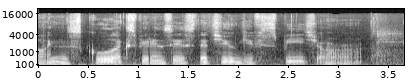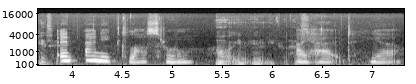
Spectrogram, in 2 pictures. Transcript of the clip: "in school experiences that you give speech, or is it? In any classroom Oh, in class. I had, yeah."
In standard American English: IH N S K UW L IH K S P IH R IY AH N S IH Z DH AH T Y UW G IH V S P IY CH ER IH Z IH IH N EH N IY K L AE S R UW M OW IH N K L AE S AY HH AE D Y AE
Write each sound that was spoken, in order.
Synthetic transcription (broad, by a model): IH N S K UW L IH K S P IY R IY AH N S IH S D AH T Y UW G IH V S P IY CH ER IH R IH IH N EH N IY K L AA S R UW M OW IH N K L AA AY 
